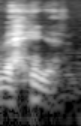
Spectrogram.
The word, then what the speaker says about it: Vegas: Nobody says I How do you say it? Vegas with a like a E, but you have like a long A.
